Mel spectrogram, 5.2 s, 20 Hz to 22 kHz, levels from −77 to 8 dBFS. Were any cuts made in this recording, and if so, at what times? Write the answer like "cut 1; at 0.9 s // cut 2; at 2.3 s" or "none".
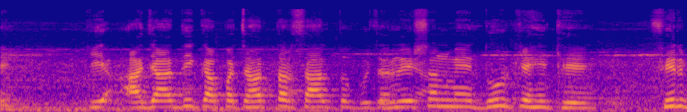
cut 1; at 2.6 s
